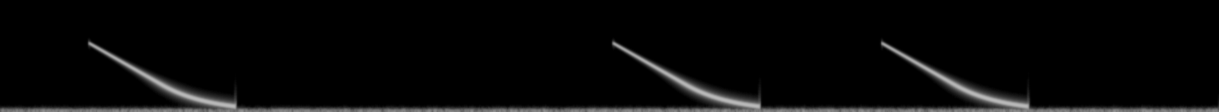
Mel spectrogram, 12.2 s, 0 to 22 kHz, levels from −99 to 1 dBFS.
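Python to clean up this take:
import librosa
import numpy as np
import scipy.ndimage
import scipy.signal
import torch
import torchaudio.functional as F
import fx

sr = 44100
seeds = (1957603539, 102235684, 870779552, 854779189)

y = fx.noise_reduce(x, sr, print_start_s=3.36, print_end_s=3.86, reduce_db=22.0)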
